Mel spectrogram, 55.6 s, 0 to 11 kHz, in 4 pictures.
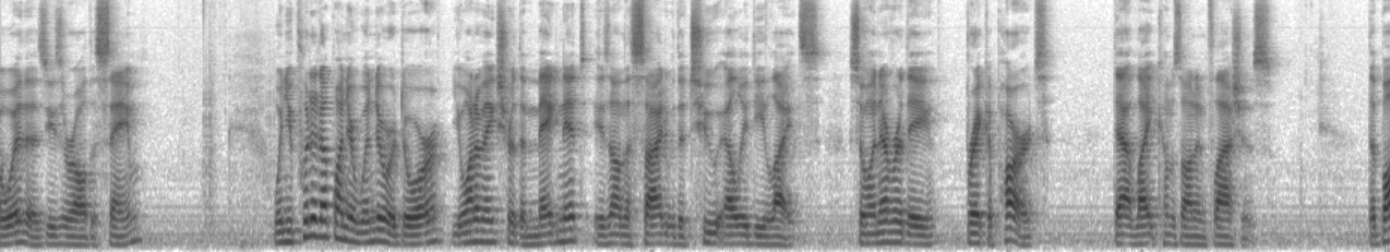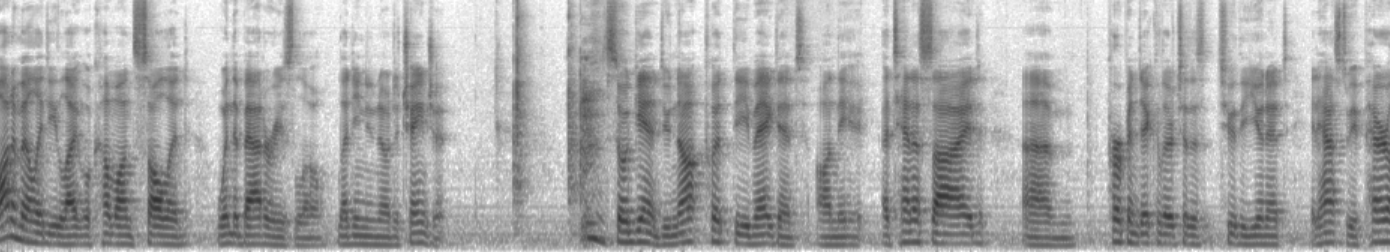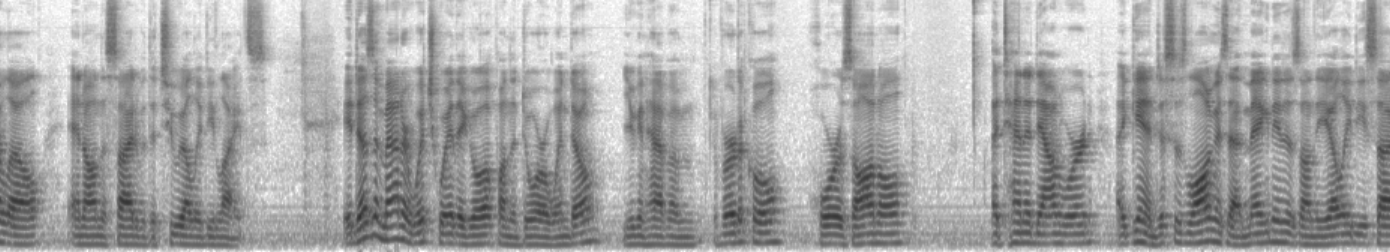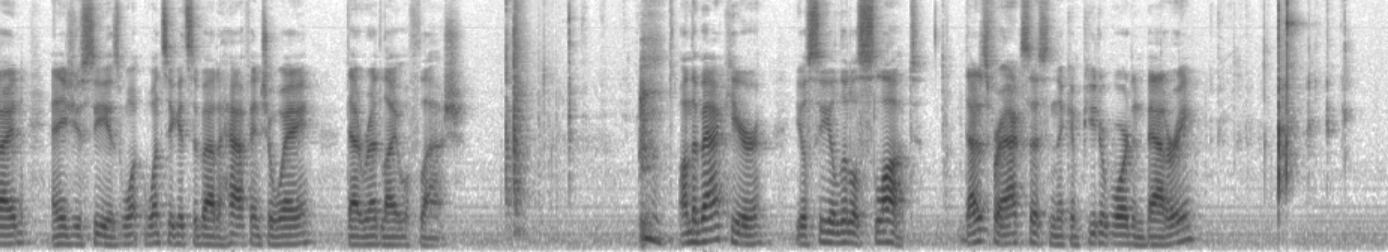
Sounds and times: Speech: 0:00.0 - 0:01.5, 0:02.8 - 0:12.8, 0:13.7 - 0:18.4, 0:19.7 - 0:30.5, 0:31.2 - 0:36.9, 0:37.6 - 0:46.4, 0:48.1 - 0:53.7.

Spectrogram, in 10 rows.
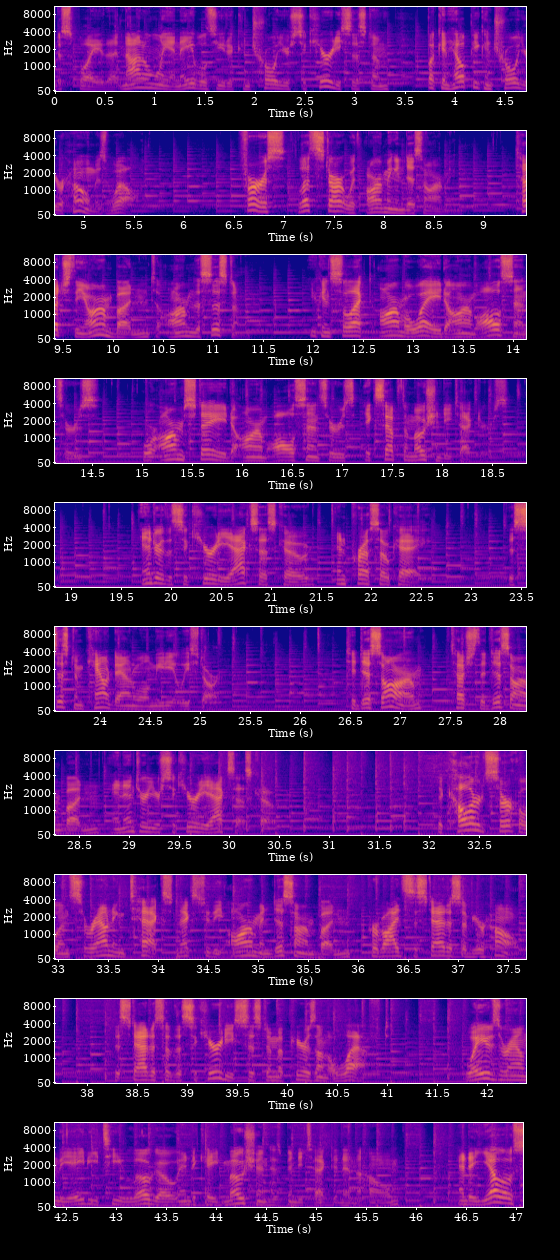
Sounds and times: Speech: 0:00.0 - 0:05.5, 0:06.6 - 0:08.7, 0:09.4 - 0:11.3, 0:12.0 - 0:18.6, 0:19.7 - 0:22.6, 0:23.4 - 0:25.2, 0:26.5 - 0:30.5, 0:32.1 - 0:37.6, 0:38.3 - 0:41.0, 0:41.8 - 0:45.8, 0:46.4 - 0:47.0
Music: 0:00.0 - 0:47.0.

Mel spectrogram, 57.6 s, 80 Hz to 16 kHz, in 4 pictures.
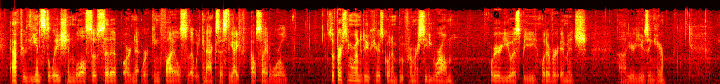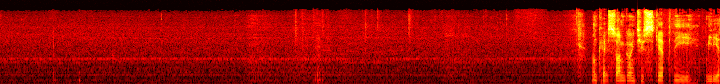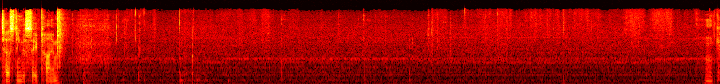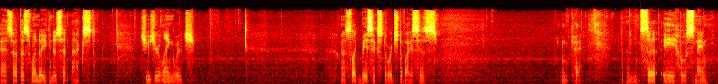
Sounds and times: Speech: 0:00.2 - 0:05.8, 0:06.5 - 0:09.1, 0:09.7 - 0:13.4, 0:26.2 - 0:30.0, 0:42.9 - 0:45.2, 0:46.0 - 0:47.2, 0:49.9 - 0:52.0, 0:54.3 - 0:54.9, 0:55.6 - 0:57.4.

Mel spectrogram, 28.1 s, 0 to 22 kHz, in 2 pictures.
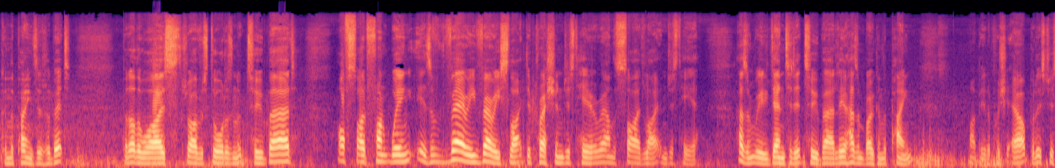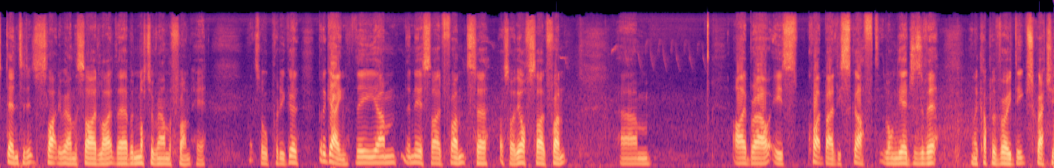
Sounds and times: Speech: 0:00.0 - 0:01.0, 0:01.6 - 0:12.2, 0:13.0 - 0:21.6, 0:22.3 - 0:22.8, 0:23.8 - 0:28.1.

